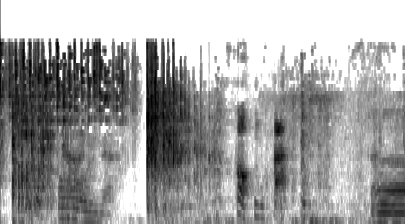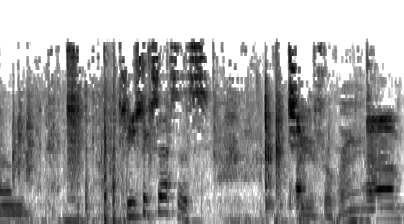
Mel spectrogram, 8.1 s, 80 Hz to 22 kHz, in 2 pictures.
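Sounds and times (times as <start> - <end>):
dice clattering and tumbling across a hard tabletop: 0.0 - 2.1
speech: 0.6 - 1.5, 2.4 - 8.0.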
